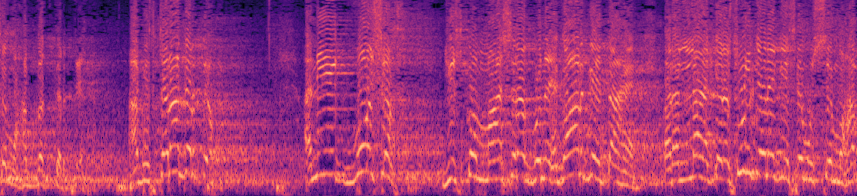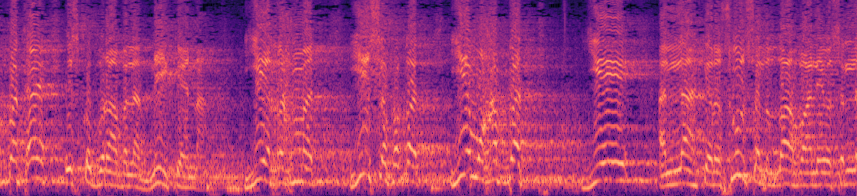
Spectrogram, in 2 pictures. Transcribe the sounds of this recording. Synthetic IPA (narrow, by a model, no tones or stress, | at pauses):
emʊɦəbːət̪kɐɾt̪eɦɛ̰̃ː | ɐpɪst̪ɐɾakɐɾt̪eɦõː | ɐnieːkʋoʃɐxs | d͡ʒɪskomaːʃɾaɡʊneɦɡaːɾkɛɦt̪aɦɛ | ɐːɾɐlːaːɦkeɾɐsuːlkɛɦnek̬iɪsemʊd͡ʒʱsemʊɦəbːət̪ɦɛ | ɪskobʊɾabɐlanːɐɦĩkɛɦna̰ː | jeɾɐɦmət̪ | jeʃɐfəqət̪̚ | jemʊɦəbːət̪̚ | je | ɐlːaːɦkeɾɐsuːlsɐlːɐlːaːɦoaleɦiʋəsɐlː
